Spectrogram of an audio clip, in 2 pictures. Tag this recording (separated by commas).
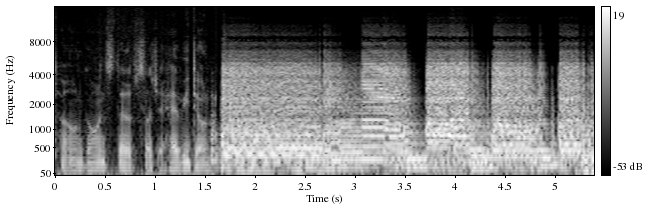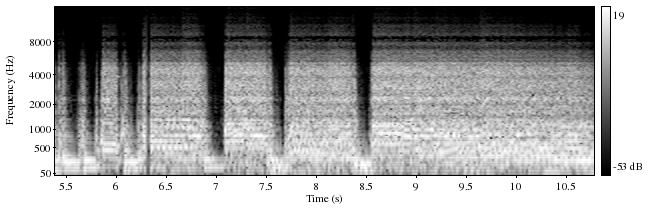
Music, Musical instrument, Plucked string instrument, Acoustic guitar, Speech, Guitar, Electric guitar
